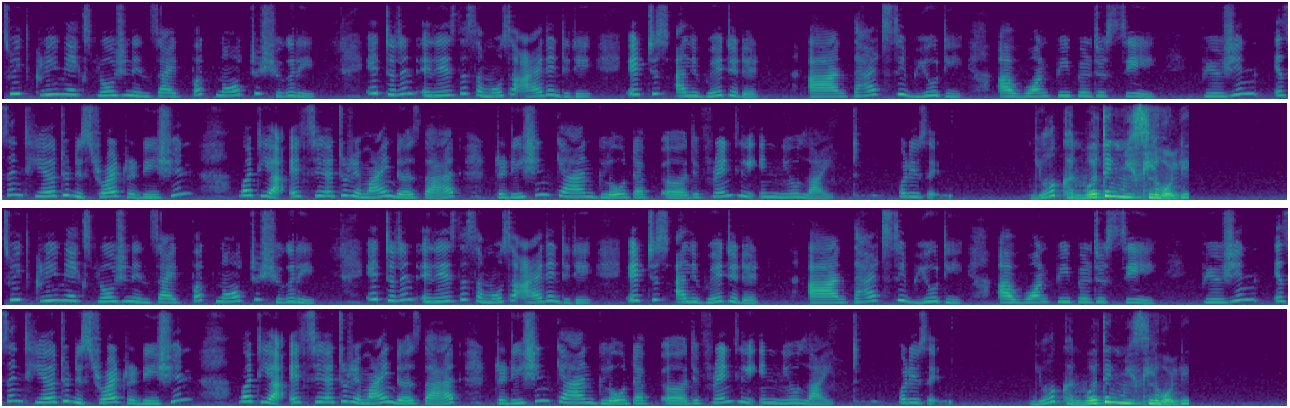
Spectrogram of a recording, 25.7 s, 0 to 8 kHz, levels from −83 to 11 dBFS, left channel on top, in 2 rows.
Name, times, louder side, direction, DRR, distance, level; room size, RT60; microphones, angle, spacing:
voice 1, 0.0-3.1 3.4-7.6 8.1-11.5 12.0-21.2 21.8-22.3, right 1 dB, 10° right, 4.7 m, -30 dB
voice 2, 23.1-24.7, left 2 dB, 85° left, 4.7 m, -19 dB
head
